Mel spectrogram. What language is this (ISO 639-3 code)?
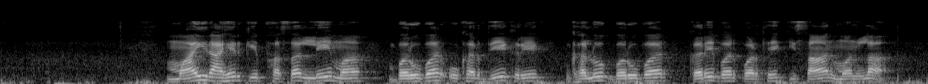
hne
